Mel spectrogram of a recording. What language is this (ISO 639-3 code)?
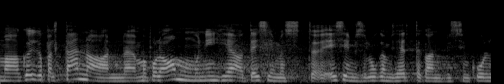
est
